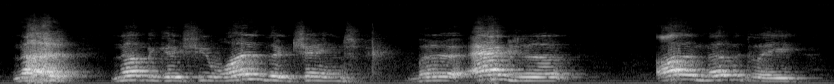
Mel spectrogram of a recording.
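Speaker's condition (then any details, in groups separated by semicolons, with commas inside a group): Cerebral palsy; from birth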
